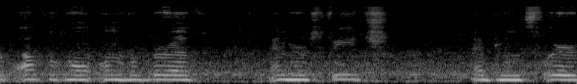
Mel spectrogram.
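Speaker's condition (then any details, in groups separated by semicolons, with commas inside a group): Cerebral palsy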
